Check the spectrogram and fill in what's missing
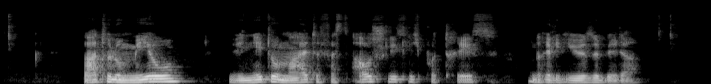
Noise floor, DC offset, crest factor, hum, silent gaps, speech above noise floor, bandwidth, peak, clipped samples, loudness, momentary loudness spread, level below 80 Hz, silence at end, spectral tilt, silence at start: -54 dBFS; under 0.1%; 18 dB; none; none; 37 dB; 11 kHz; -2 dBFS; under 0.1%; -18 LUFS; 17 LU; -44 dBFS; 0.75 s; -8 dB/octave; 0.85 s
